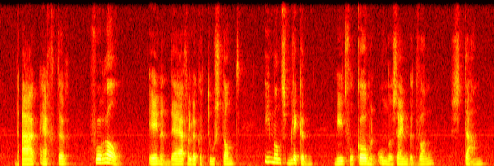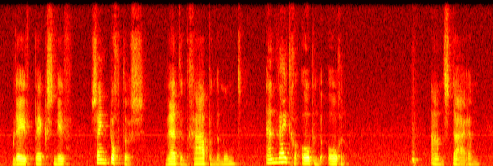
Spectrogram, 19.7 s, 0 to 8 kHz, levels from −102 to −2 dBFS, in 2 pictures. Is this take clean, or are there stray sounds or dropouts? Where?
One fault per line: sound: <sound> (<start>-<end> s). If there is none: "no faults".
sound: dropout (0.4-0.4 s)
sound: whoosh (18.1-18.3 s)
